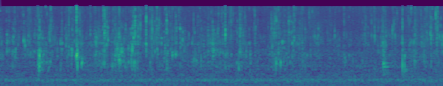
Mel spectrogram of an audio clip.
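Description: Clothes being kneaded by hand in soapy water inside a metal ammo can: steady sloshing and squelching with small irregular splashes.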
